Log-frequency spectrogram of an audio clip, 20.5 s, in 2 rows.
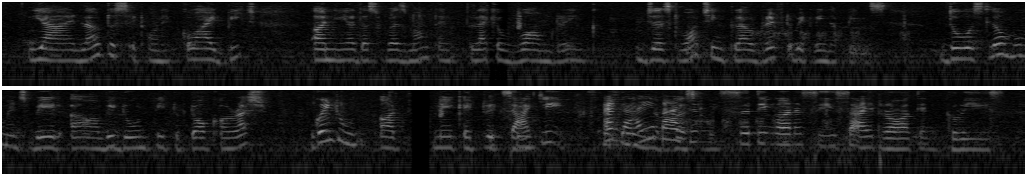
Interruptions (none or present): present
